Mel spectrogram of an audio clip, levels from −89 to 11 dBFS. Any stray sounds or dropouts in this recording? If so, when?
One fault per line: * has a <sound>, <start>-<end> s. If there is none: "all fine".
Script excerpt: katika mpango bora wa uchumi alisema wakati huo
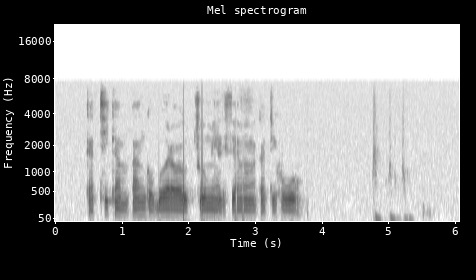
* has a whoosh, 4.8-5.4 s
